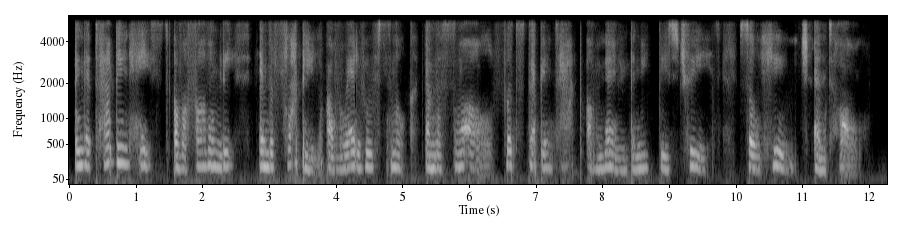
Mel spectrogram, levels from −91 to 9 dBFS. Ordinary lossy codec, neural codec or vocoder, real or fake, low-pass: AAC, 48 kbps; codec, 16 kHz, 1 kbps, FreqCodec, smaller model; fake; 5.4 kHz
